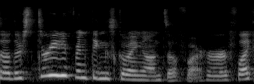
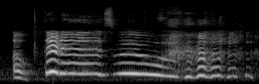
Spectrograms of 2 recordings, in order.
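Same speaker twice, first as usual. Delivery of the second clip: higher, louder delighted cry; excited cheer; 8 semitones higher, 9 dB louder, much faster than usual. Real, not acted. Owner cheering as the cat finds her mouse, excited cry.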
